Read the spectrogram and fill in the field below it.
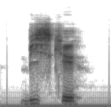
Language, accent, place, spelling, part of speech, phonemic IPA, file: French, France, Lyon, bisquer, verb, /bis.ke/, LL-Q150 (fra)-bisquer.wav
- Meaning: to be scornful; to be moody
